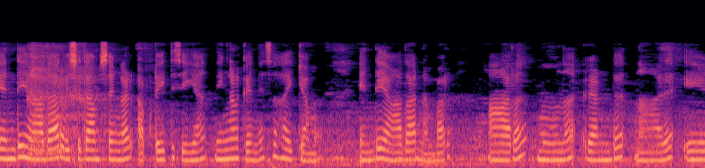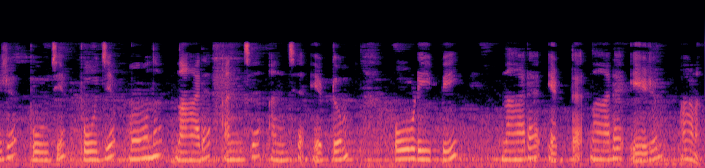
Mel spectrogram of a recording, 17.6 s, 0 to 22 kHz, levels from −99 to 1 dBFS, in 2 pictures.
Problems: background sounds at intervals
